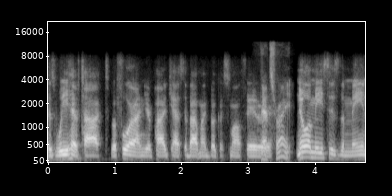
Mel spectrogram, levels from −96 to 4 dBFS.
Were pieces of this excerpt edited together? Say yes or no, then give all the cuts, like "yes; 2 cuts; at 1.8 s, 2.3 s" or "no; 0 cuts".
no; 0 cuts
